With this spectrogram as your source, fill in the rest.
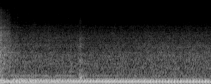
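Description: Mazda Miata engine running rough, a steady low idle rumble with a brief blip near the start, close and continuous with no talk.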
